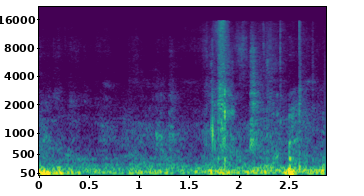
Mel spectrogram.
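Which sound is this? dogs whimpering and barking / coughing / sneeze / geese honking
dogs whimpering and barking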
